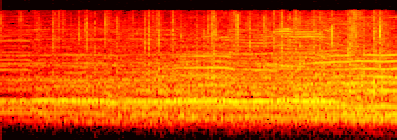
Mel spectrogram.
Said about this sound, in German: Sie ist es, sagt er schließlich. Aufatmen, Erleichterung, Jubel.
